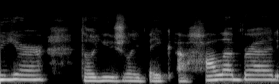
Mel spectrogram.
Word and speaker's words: challah: They'll usually bake a challah bread, even though there's a C here. The C is silent, so it's a challah bread.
